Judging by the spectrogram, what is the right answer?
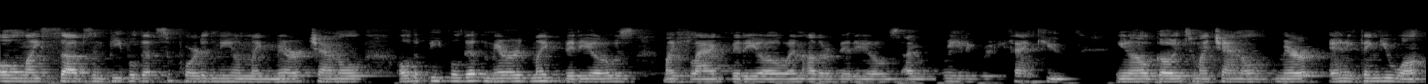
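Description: Flat and monotone, a man with an American accent talks at a medium pitch in a room with audible echo. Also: moderate pace. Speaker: video blogger. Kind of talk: casual chat. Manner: halting. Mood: earnest, defiant, relaxed delivery. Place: home room. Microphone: webcam.

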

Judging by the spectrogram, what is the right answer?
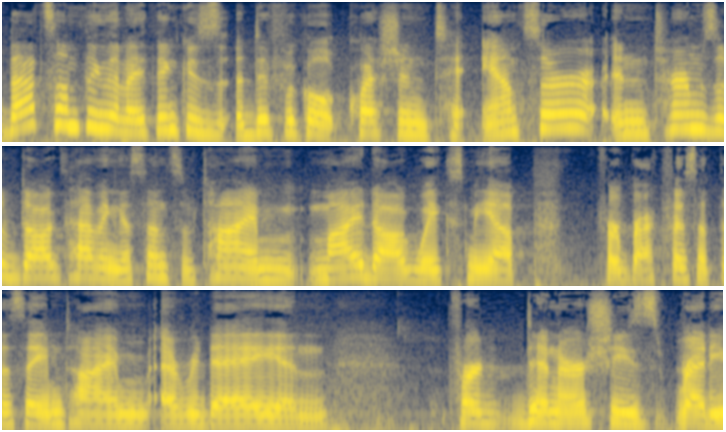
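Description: A woman is speaking. She keeps a fairly quick pace. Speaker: guest. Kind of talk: interview answer. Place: studio.

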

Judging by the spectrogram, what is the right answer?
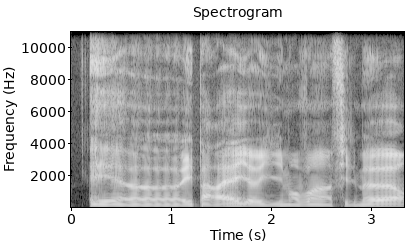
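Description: At a very slow pace, a man speaks with a very deep, low pitch. His pitch variation is ordinary. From France, Lyon. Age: 40s. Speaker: skateboarder and brand founder. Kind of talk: casual interview. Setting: office in Lyon.

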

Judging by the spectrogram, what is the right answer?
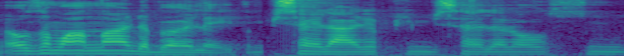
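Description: Light background noise sits behind a woman speaking at a moderate pace in a very deep, low pitch. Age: 20s. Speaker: social media influencer. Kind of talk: casual interview. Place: studio. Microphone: lapel.

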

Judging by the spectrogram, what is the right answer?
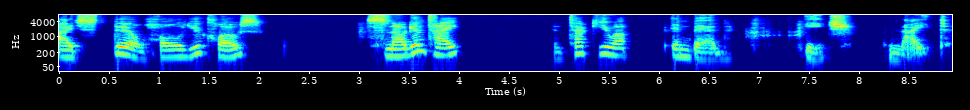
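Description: Using a put-on character voice, a man speaks at a very slow pace with long, frequent pauses, lively intonation, a fairly high pitch and a slightly husky edge.

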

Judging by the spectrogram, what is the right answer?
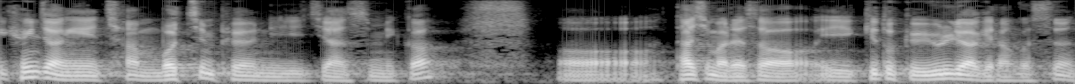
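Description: A quiet man's fairly low voice with a dark, mellow tone, ordinary pitch variation, and a moderate pace. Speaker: theology professor. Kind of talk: lecture. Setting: empty seminary hall. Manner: calm, subdued.

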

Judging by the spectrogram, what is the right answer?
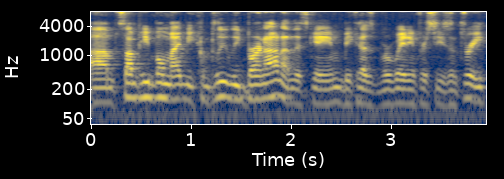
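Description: Fairly quick and bright, sharp in tone, a man speaks with ordinary pitch variation. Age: 40s. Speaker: YouTube gamer and music teacher; YouTube gamer, music teacher. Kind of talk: casual gameplay commentary. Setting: at school. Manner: animated. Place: home room.

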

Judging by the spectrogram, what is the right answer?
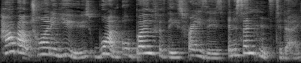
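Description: A woman's high voice with very wide pitch swings at a moderate pace, with audible room echo and a quiet background. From UK. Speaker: children's presenter. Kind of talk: educational children's explainer. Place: home room.

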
